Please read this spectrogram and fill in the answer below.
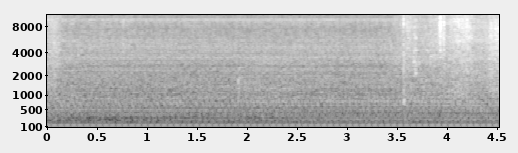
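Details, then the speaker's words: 2020 Subaru WRX turbo at idle after owner's DIY tune-up (plugs, air filter, oil, injector cleaner); steady lumpy stumble about three times a second, constant cylinder misfire, check engine light blinking, lost power and stalling. "Okay, so it's still definitely has a misfire. Pretty constant misfire."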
